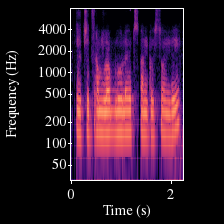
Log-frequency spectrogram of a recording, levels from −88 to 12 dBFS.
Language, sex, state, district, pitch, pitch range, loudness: Telugu, male, Telangana, Hyderabad, 140 Hz, 140-145 Hz, -17 LUFS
